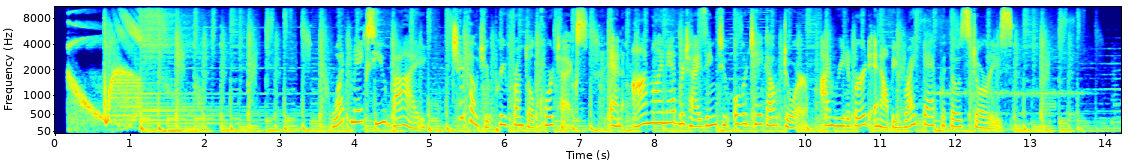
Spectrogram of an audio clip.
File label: Narration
